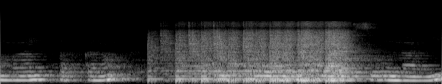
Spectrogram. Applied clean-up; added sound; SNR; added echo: none; Snare drum; 0 dB; reverberation time 0.9 s.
